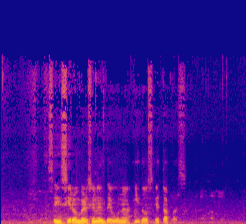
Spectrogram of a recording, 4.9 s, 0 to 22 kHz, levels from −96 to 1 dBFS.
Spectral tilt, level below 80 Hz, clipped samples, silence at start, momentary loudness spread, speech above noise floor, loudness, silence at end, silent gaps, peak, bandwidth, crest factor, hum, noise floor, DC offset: -8 dB/octave; -48 dBFS; under 0.1%; 0.6 s; 11 LU; 34 dB; -15 LUFS; 1.4 s; none; -2 dBFS; 16.5 kHz; 16 dB; none; -49 dBFS; under 0.1%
